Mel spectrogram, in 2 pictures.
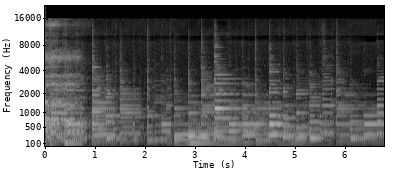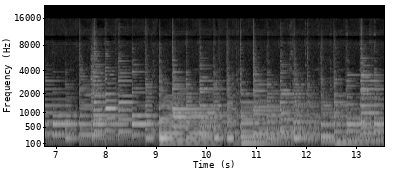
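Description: Acoustic guitar playing an instrumental interlude: plucked melody notes over strummed chords and a moving bass line, just after the last sung word ends about a second in.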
